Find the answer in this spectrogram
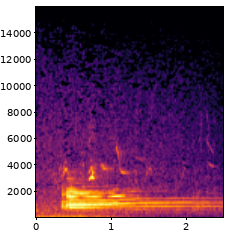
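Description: A bell-like ringing chord of several steady tones, entering about a third of a second in and slowly fading away.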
